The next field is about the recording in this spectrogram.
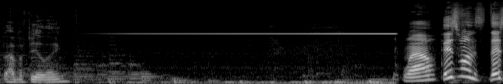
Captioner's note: high-pitched ringing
